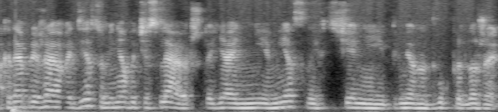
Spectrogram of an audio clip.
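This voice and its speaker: Fairly quick and somewhat breathy, a man talks at a medium pitch. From Ukraine, Odesa. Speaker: IT department head. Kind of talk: interview. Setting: remote call.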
